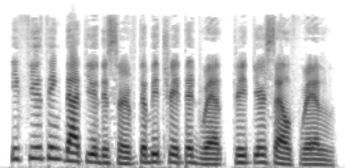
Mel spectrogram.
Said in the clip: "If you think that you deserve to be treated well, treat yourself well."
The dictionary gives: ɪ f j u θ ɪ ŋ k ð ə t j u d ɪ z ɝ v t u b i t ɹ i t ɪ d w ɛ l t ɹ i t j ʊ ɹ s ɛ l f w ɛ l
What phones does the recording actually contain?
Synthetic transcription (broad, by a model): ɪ f j u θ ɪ ŋ k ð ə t j u d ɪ s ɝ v t u b i t ɹ i t ɪ d w ɛ l t ɹ i t j ʊ ɹ s ɛ l f w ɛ l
